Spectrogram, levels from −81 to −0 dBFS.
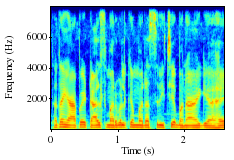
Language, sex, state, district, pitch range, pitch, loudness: Hindi, male, Jharkhand, Garhwa, 135-150 Hz, 140 Hz, -16 LUFS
